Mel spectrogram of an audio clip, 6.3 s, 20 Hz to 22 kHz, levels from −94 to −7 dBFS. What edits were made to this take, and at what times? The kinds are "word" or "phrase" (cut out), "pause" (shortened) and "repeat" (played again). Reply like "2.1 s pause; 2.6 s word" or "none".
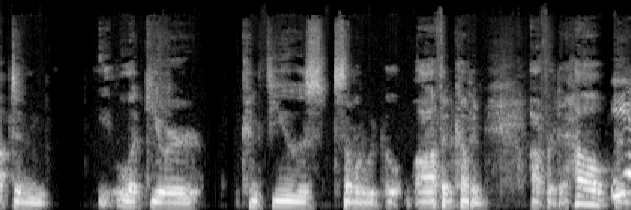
1.4 s word; 4.7 s word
